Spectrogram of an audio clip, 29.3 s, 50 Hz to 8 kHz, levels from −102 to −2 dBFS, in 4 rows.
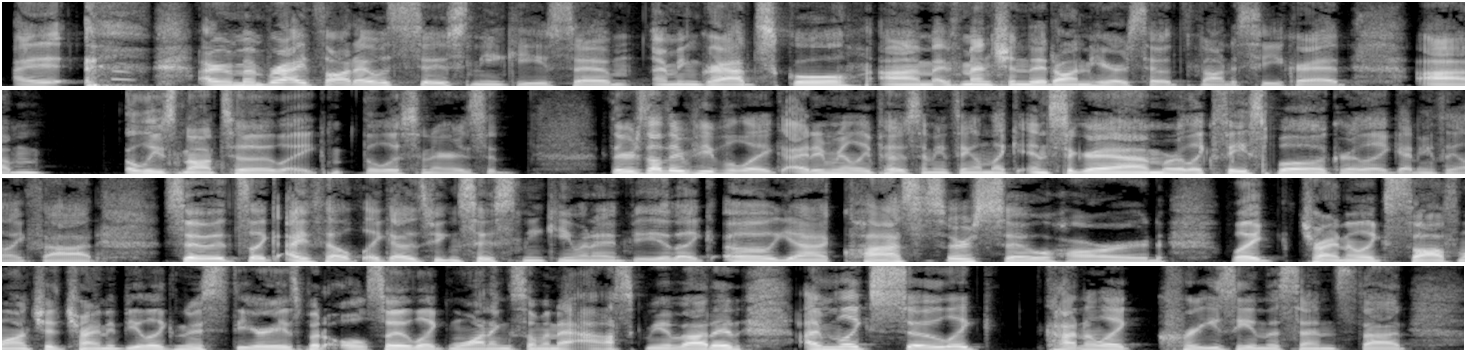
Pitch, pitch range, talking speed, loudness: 125 Hz, 115-145 Hz, 220 wpm, -20 LUFS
